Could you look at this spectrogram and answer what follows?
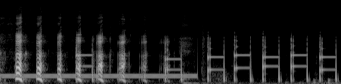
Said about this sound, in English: I love dialing sounds.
